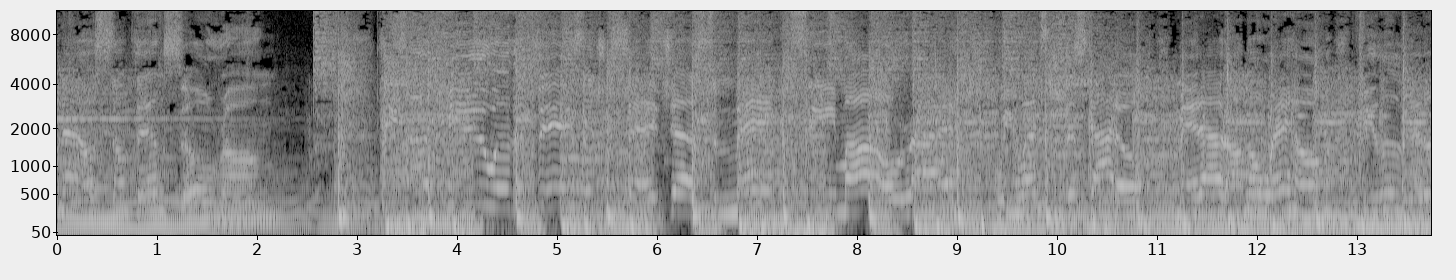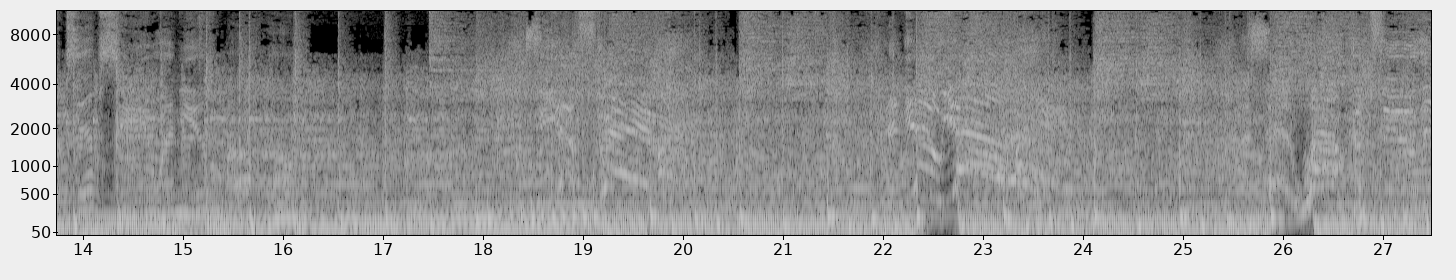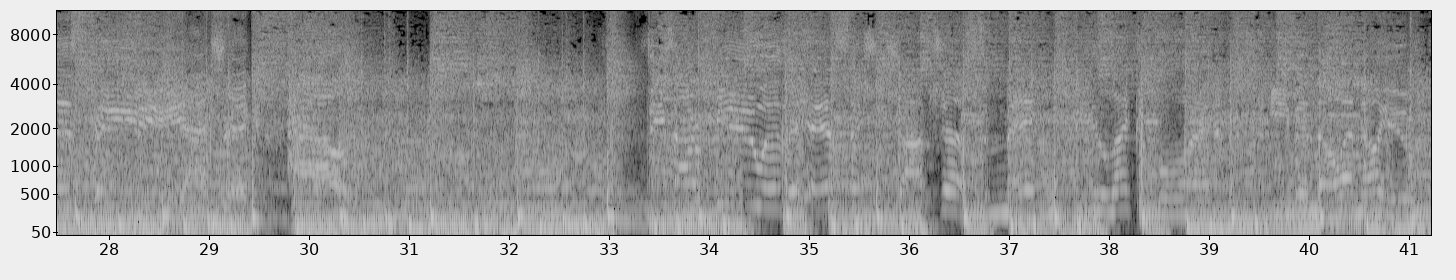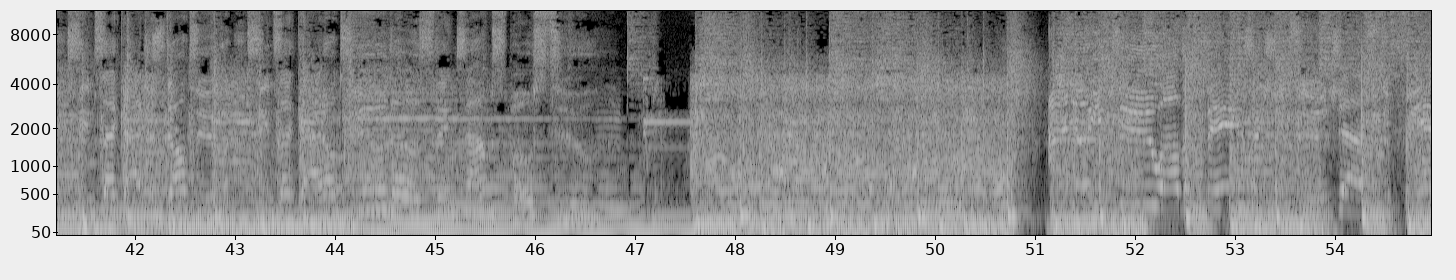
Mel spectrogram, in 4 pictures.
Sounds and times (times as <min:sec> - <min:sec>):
Music: 0:00.0 - 0:54.9.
